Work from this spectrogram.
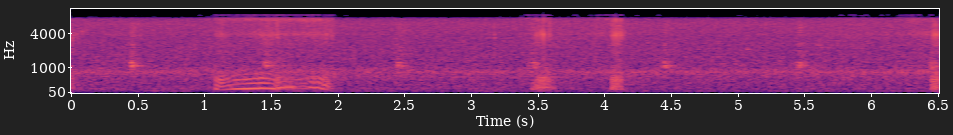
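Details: Penny Pumpkins, a pet dog, snores while asleep: one loud, nasal breath with a low humming tone lasting about a second, then a few soft clicks and quiet breathing in a still room.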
